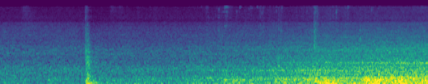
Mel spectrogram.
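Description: An electric train passing close by, its noise building over a few seconds and then running loud and steady with a low hum. A single sharp knock about a second in.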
